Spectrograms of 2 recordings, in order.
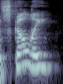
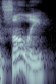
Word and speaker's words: Sully: And Tom Hanks reprising his role as Captain Scully, Mm, Captain Sully.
